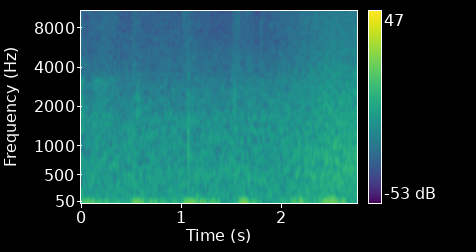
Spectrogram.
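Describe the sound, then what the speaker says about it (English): Along the Laurel River Trail in Pisgah, a river flows as a steady rushing wash, close and fairly loud, with light wind buffeting the microphone. "So we're coming up on another wide section of river here."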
